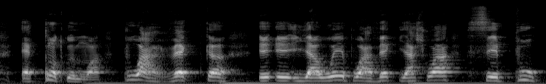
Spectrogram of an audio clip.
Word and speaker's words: Yahweh: He Vav He, puis il faut prononcer yo faut dire Yahweh, même à sorette dans un premier temps, yo te fait moun di Yehovah, et après 25 ans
